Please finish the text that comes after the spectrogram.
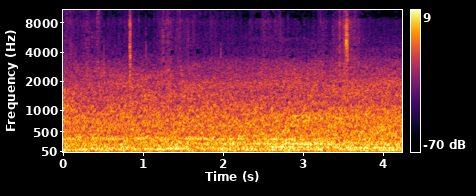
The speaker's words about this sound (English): All right, and uh, this uh, this whole buildup of traffic, this heavy, heavy traffic that's remaining on Holt Boulevard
